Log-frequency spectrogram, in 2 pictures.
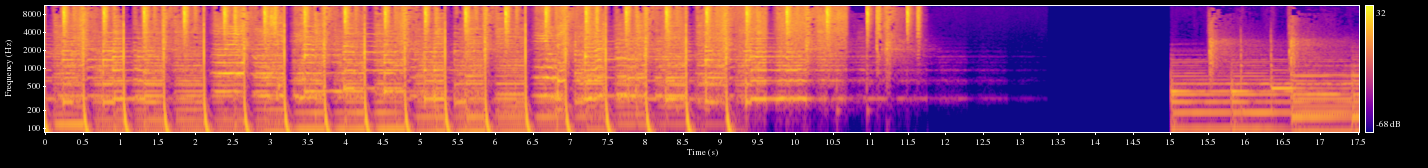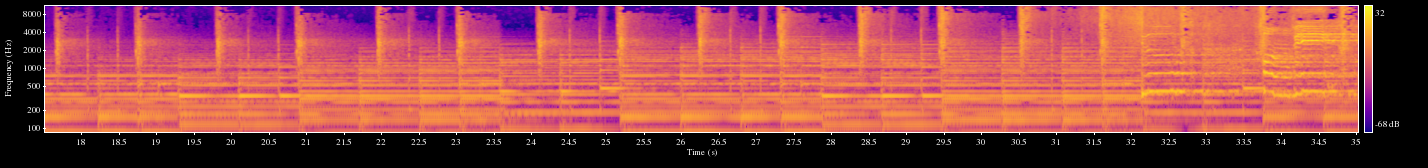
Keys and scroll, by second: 27.9 ctrl+z.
